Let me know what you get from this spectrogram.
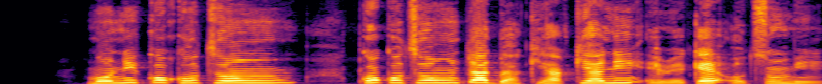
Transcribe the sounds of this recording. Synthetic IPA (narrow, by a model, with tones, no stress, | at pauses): mo˧nĩ˦ko˦ko˦tõ˦ | ko˦ko˦to˦ũ˦da˦˨ɡ͡ba˨ki˨a˨˦ki˦a˦nĩ˦ʔɛ˦˨ɾɛ˨kɛ˦ʔɔ˦˨tũ˨˦mĩ˧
